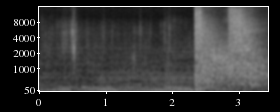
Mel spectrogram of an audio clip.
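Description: A single sharp gunshot from a Denzel Washington movie scene cuts in abruptly after a low, droning music bed, followed by a loud, noisy sustained tail.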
